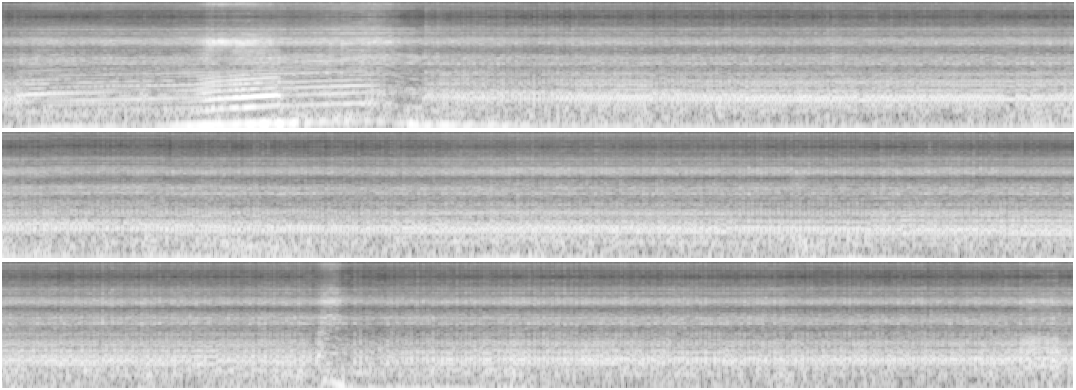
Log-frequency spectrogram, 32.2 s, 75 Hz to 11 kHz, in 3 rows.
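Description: KTM 200 two-stroke dirt bike engine under way: its revs climb in a couple of quick rising sweeps about two seconds in as it accelerates through the gears, then it settles into a steady cruise.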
